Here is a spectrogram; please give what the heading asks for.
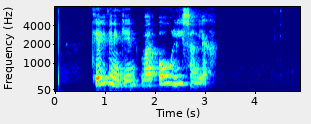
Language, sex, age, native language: Icelandic, female, 50-59, Icelandic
